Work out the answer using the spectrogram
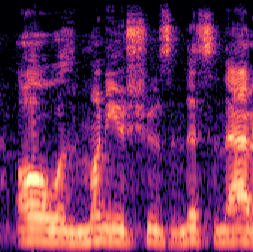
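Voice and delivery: ordinary talk

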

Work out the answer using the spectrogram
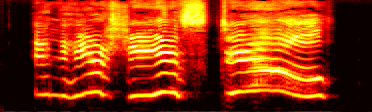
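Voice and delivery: very high, slow, delighted joyful squealing. The baby bear finds Goldilocks asleep in his bed, joyful squeal. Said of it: "squealed the baby bear joyfully".

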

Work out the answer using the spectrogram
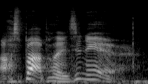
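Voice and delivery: very loud, high radio announcer callout. While gaming, echoing the in-game announcer's line: imitating the game announcer. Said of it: "I love that guy's voice".

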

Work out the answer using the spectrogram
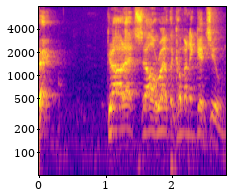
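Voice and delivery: very high, rough, gruff would-be tough-guy voice. Retelling how the captain ordered an inmate out: imitating someone acting tough. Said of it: "he tried to be all tough".

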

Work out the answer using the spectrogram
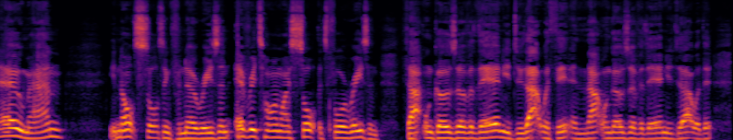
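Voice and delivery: ordinary talk

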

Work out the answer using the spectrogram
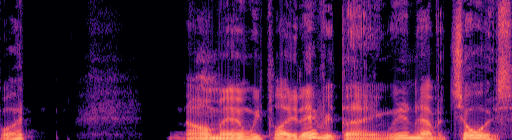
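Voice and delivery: incredulous, disbelieving, no-way tone. Retelling how players from Florida answered his question, with mock incredulity. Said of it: "you hear the incredulity in their voice".

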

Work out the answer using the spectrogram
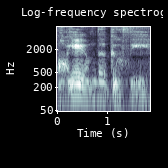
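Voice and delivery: slow, sinister, whispered drawl. Suggesting a funnier take on a line: sinister Goofy voice. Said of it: "It would be more hilarious if it was more sinister".

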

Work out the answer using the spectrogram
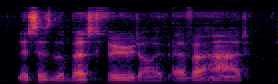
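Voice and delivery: low, flat, toneless, expressionless monotone. Showing how we actually sound, not how we think, flat monotone voice. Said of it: "here's what we actually sound like".

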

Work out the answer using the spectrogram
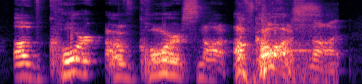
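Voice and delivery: loud, booming, slow cartoon character voice.

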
